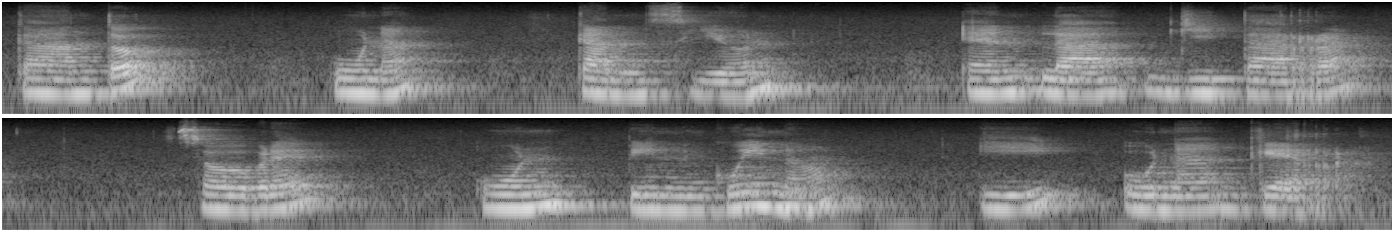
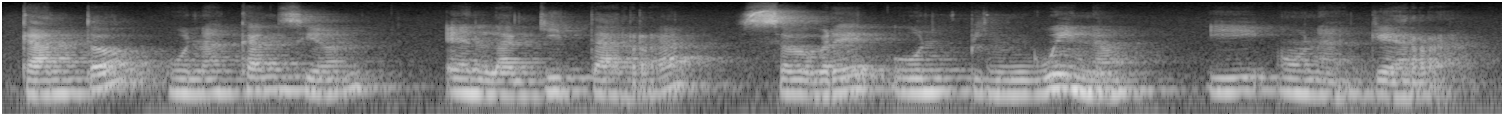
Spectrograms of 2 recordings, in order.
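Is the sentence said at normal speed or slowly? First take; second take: slowly; normal speed. First: It is said slowly. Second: It is said at normal speed.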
